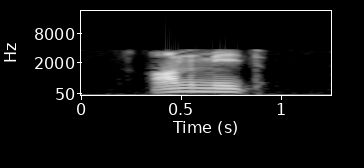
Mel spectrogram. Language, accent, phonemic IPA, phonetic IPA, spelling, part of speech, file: Armenian, Eastern Armenian, /ɑnˈmit/, [ɑnmít], անմիտ, adjective, Hy-անմիտ.ogg
- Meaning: 1. mindless, brainless, empty 2. foolish, stupid 3. unthinking, thoughtless, vacuous 4. pointless, senseless, futile 5. irrational, unreasonable, unintelligent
